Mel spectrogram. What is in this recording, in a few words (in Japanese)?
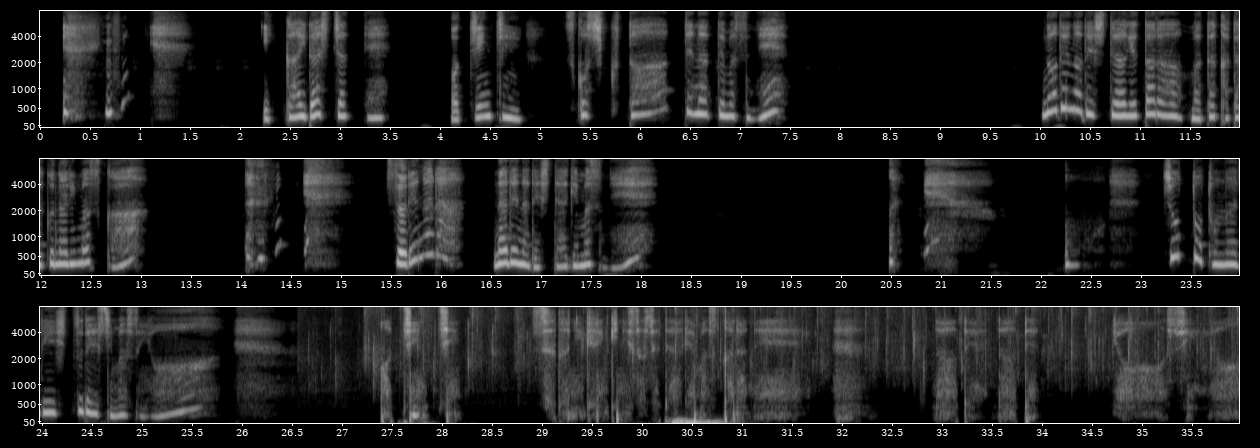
バイノーラルマイク収録 効果音あり大きめ; 焦らし手コキ; 効果音大差分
